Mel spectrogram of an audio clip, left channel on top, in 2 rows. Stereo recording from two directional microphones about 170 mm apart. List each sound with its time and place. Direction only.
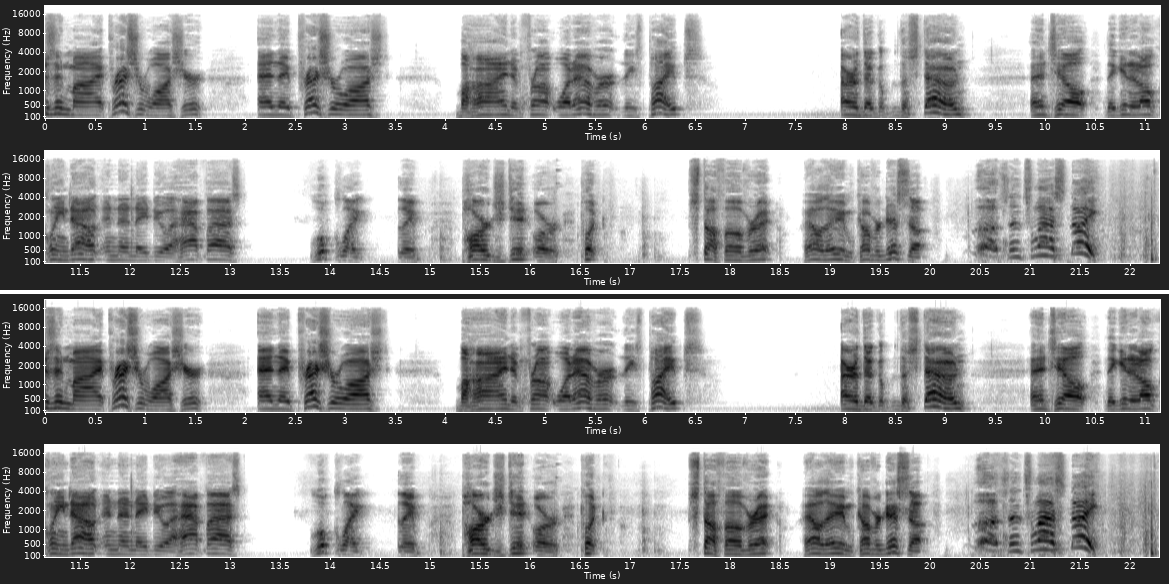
0.0 s speech: 5° right (ahead or behind)
7.9 s speech: 5° right (ahead or behind)
15.3 s speech: 10° right (ahead or behind)
17.9 s speech: 5° right (ahead or behind)
21.3 s speech: 5° left (ahead or behind)
22.2 s walk: 60° right (ahead or behind)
